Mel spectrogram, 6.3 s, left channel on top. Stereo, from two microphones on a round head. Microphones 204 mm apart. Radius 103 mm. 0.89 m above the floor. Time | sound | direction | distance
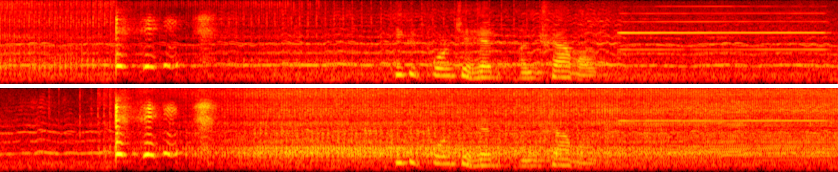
0.9 | a giggle | 50° right (ahead or behind) | 0.7 m
3.0 | a man speaking | 10° left (ahead or behind) | 1.8 m
4.6 | a flute | 20° left (ahead or behind) | 2.5 m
